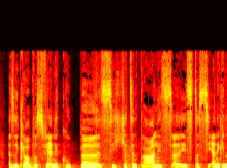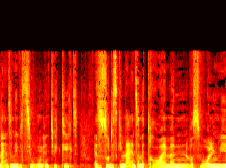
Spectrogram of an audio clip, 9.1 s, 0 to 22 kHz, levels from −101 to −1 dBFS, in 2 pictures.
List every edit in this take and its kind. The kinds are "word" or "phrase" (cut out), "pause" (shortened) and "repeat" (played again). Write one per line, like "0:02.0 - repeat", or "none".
none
